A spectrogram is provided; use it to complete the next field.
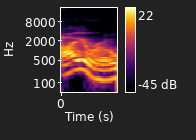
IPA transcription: ajɹow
